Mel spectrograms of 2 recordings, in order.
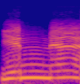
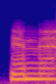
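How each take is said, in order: First: "என்ன" louder and higher; insistent question. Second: Said in the usual way. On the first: Acted. Officer demands what the callee said, loud insistent "என்ன". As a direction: press for an answer with a loud "என்ன". Asks again, impatient for answer.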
